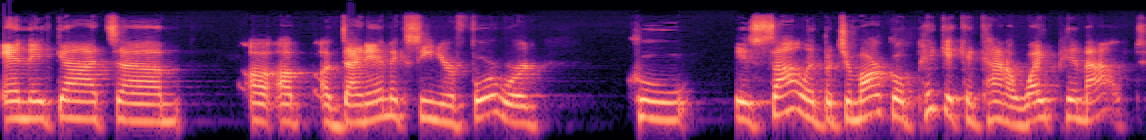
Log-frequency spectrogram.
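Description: With ordinary pitch variation, this man talks in a high voice. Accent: American. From Cleveland, Ohio. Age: 20s. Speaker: sports broadcaster. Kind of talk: casual interview.

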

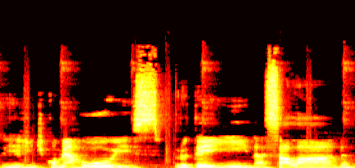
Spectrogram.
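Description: A woman's ordinary speaking voice, fairly low in pitch with ordinary pitch variation. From Brazil, Rio Grande do Norte, small inland town. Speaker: engineer and PhD student. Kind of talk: casual interview chat.

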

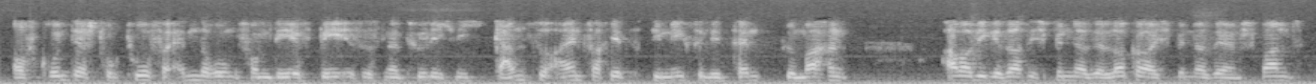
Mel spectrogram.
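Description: Noticeable background noise and audible room echo surround a man's voice. His pitch is fairly high and his intonation monotone and flat. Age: 30s. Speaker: football player and assistant coach. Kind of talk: casual live talk interview. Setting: live stream.

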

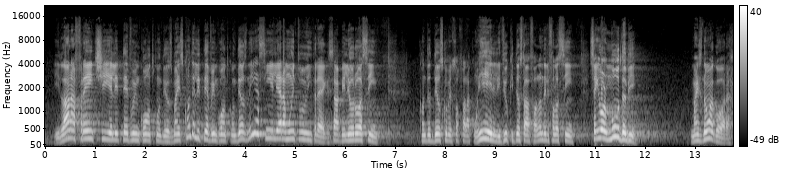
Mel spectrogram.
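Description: Against noticeable background noise, a man with a high pitch speaks very fast in an animated tone with ordinary pitch variation. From Brazil, São Paulo. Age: 50s. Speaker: lay preacher. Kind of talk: sermon.

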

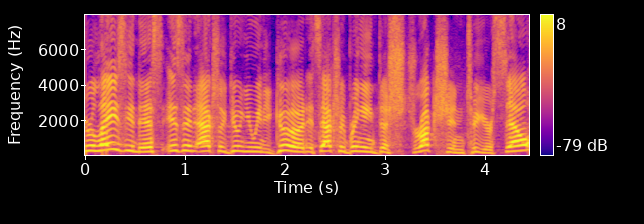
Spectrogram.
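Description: The tone is animated. The pace is very fast. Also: man. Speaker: pastor. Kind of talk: sermon; pep talk. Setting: church with live audience. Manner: loud; animated, punchy, shouting and teasing the congregation.

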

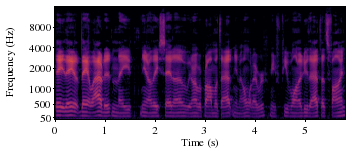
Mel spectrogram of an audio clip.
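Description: In a Canadian accent, the speaker talks at a fairly quick pace with a bright, sharp tone. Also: man, very clean recording, silent background. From Canada. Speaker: gaming streamer and podcast co-host. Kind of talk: casual chat.

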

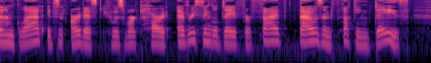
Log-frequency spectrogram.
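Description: A woman's medium-pitched voice with ordinary pitch variation at a fairly quick pace, on a very clean recording with a silent background. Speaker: podcast host. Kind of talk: guided meditation and casual monologue. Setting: indoors in a closet or interior room.

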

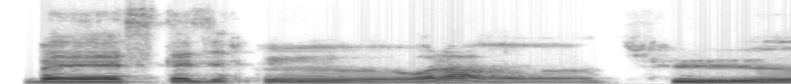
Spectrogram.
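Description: A man talks with a slight southern French accent. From southern France, Perpignan. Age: 30s. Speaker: primary school teacher. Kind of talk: casual interview.

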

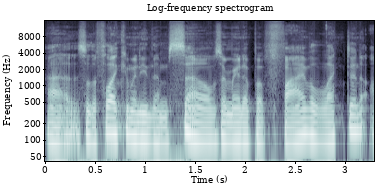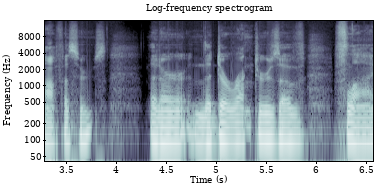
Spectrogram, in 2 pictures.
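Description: Recorded very cleanly against a silent background, with a dry, close sound and no echo, a man speaks at a fairly quick pace with a fairly low pitch, a dark, mellow tone and ordinary pitch variation. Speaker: youth ministry director. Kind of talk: casual chat.

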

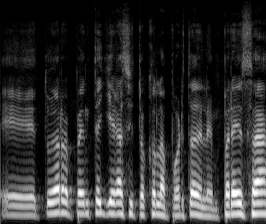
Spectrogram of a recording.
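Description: In a very clean recording with a silent background, a man talks at a fairly quick pace and a high pitch. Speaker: podcast host. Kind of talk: casual chat.

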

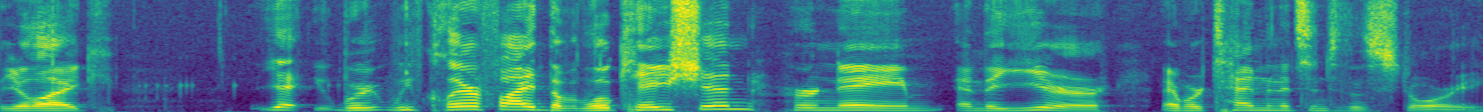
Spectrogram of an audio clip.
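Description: A man with a plain, everyday voice and a fairly high pitch talks at a moderate pace with lively intonation. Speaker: podcast host telling a murder story. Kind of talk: casual comedic storytelling chat. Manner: joking, playful.

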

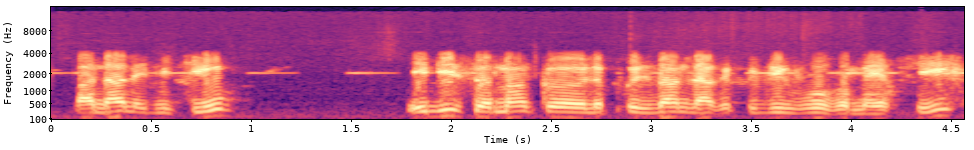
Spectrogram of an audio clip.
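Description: A man speaks at a moderate pace. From Cameroon, Haute-Sanaga. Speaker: caller. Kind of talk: call-in testimony. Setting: phone call.

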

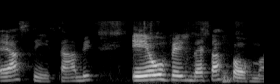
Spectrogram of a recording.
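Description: This is an unremarkable speaking voice, moving at a fairly slow pace with ordinary pitch variation. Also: woman. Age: 30s. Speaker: journalism student, former salon worker. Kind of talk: panel discussion.

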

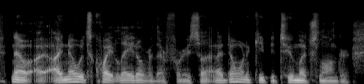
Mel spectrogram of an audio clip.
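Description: Talking at a very fast pace in a western Canadian accent, a man is heard with a dry, close sound with no echo against a quiet background. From Calgary, Canada. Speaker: podcast host. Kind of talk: interview. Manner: halting.

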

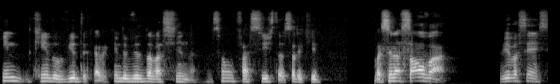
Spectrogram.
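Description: Here is a normal speaking voice at a fairly quick pace with fairly even intonation. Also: man, fairly high pitch for a man. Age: 20s. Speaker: podcast co-host. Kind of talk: casual chat.

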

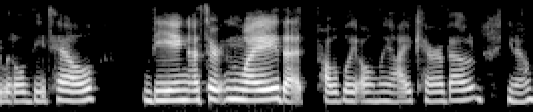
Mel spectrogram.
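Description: A woman speaks in a medium pitch at a moderate pace. Her intonation is flat and monotone. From Toronto, Canada. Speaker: food allergy advocate and cookbook author. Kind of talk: casual interview chat.

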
